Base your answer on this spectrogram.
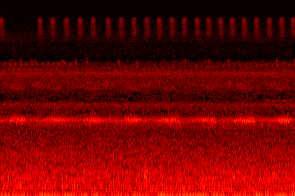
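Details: Crickets chirping outdoors in the evening beside a deck: a steady, high, shrill trill pulsing in short regular bursts about twice a second, over a constant low background hum.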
